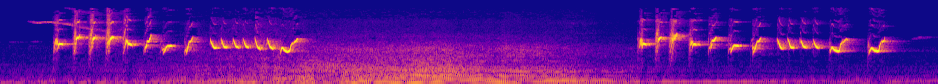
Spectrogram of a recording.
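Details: Greater green leafbird screaming to provoke rival leafbirds: two bursts of rapid sharp chattering notes, each ending in a lower slurred note, separated by a few seconds of broad rushing noise and hum.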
